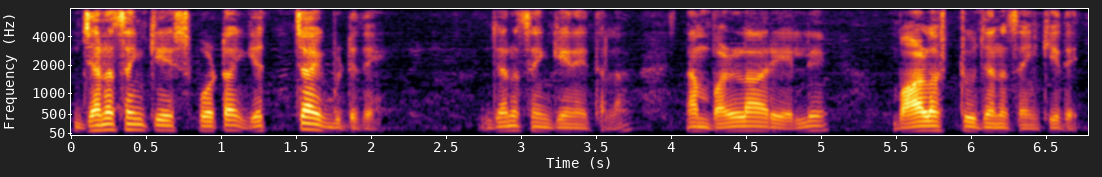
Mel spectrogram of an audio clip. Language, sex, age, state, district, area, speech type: Kannada, male, 18-30, Karnataka, Bellary, rural, spontaneous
